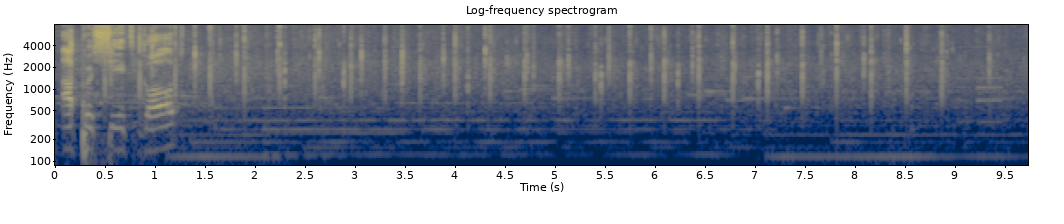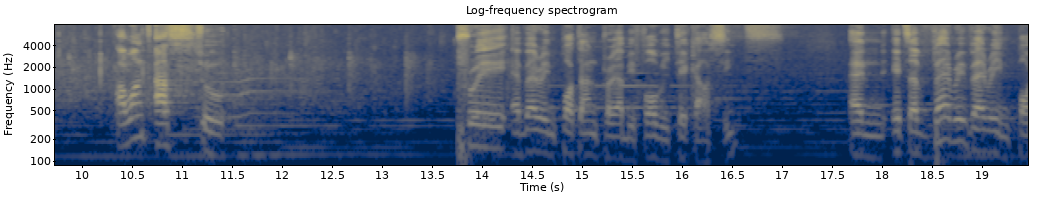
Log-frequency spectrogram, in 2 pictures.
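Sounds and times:
audience clapping hands: 0.0 - 15.1
speech: 0.1 - 1.5, 10.4 - 11.6, 13.8 - 16.9, 17.7 - 19.4.

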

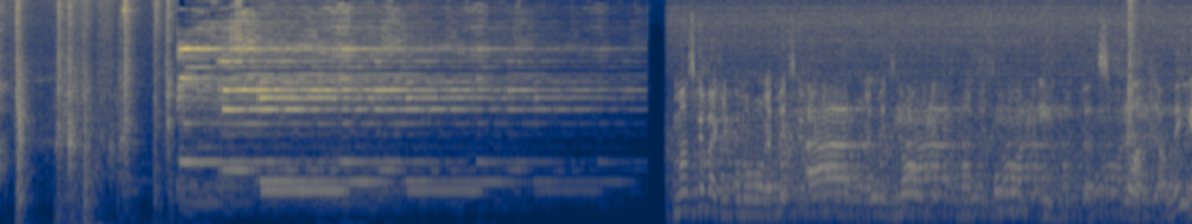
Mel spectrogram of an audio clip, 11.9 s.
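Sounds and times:
doorbell ringing: 1.8 - 6.6
speech: 6.8 - 11.9.

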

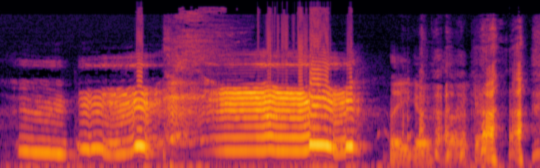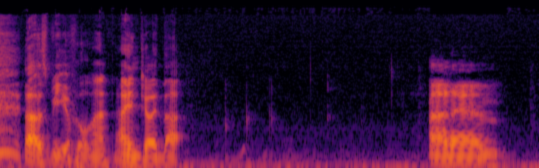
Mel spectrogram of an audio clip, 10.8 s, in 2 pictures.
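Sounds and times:
speech: 0.2 - 1.0, 4.1 - 7.3, 9.7 - 10.5
person vocally imitating a dying seagull: 1.0 - 3.5
laughter: 3.9 - 5.5.

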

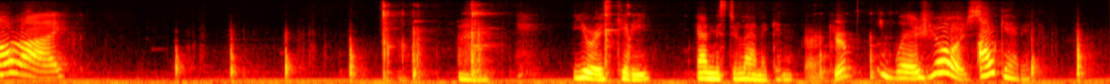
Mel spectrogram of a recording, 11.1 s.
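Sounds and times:
low steady hum: 0.0 - 11.1
cups and dishes clinking: 3.5 - 6.6, 8.0 - 9.0
speech: 4.6 - 5.0, 5.8 - 10.4.

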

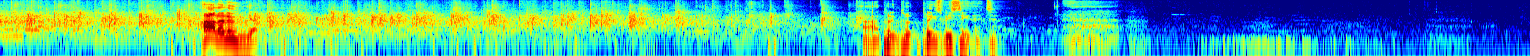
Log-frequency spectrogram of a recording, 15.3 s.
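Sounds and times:
crowd clapping: 0.0 - 9.7
speech: 2.0 - 2.7, 8.8 - 10.1.

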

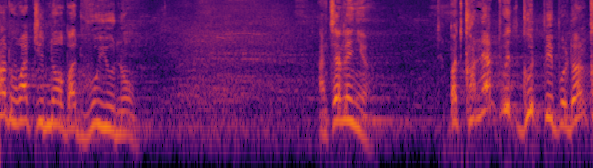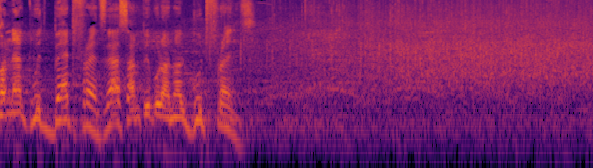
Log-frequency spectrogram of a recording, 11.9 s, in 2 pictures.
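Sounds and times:
speech: 0.0 - 1.5, 3.2 - 3.9, 4.5 - 8.6
audience hand clapping: 8.3 - 11.8.

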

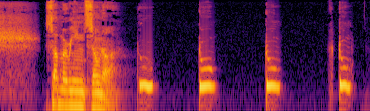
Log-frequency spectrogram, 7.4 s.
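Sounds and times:
speech: 1.0 - 2.4
voice imitating a tsunami with rushing hiss and wail: 5.3 - 5.7, 6.6 - 7.2.

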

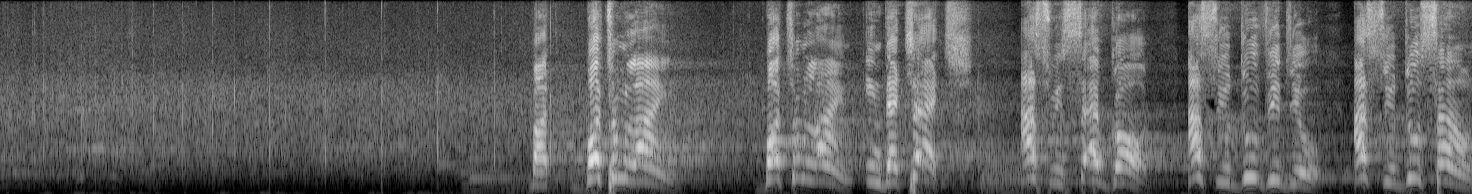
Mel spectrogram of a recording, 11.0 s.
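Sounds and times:
audience applauding: 0.0 - 6.9
speech: 4.0 - 11.0.

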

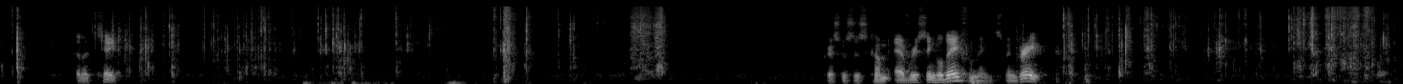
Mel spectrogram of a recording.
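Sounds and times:
wrapping paper on a holiday gift crinkling and tearing: 0.0 - 6.8, 10.6 - 14.0
speech: 0.8 - 1.4, 8.3 - 11.0.

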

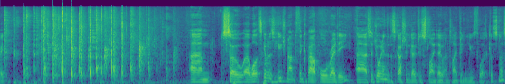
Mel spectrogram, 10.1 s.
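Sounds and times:
speech: 0.0 - 0.3, 3.8 - 10.0
round of applause: 0.0 - 3.6.

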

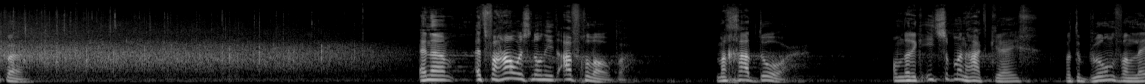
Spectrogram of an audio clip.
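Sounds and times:
speech: 0.0 - 0.4, 4.2 - 6.3, 7.2 - 8.0, 8.9 - 11.4
audience applause: 0.0 - 4.2.

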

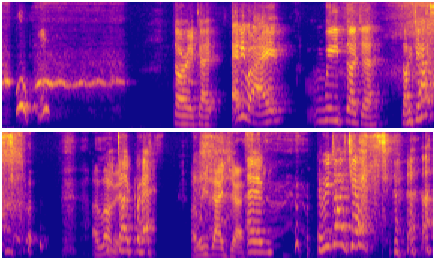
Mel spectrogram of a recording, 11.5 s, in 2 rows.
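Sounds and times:
failed attempt at whistling: 0.0 - 1.9
speech: 2.3 - 11.5
laughter: 5.4 - 7.4, 8.3 - 10.1, 10.8 - 11.5.

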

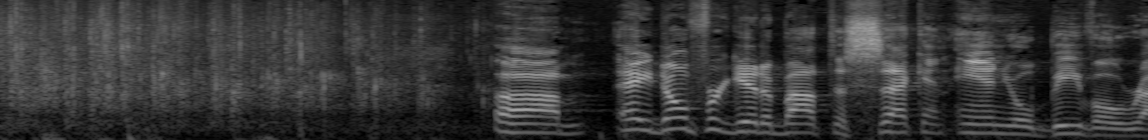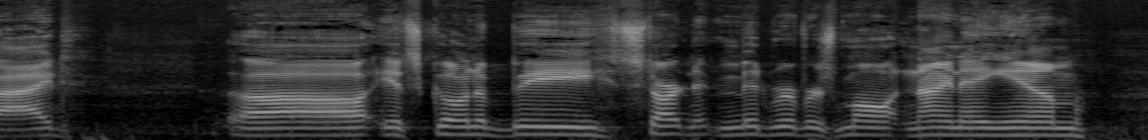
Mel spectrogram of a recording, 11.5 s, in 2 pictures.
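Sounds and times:
audience applauding: 0.0 - 2.5
speech: 2.5 - 6.2, 6.9 - 11.2.

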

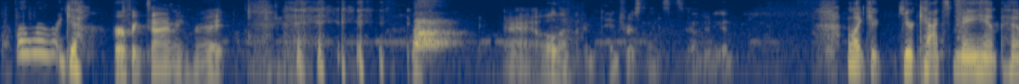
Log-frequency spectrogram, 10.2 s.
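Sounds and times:
speech: 0.2 - 7.5, 8.2 - 10.1
laughter: 2.5 - 4.2
dog barking: 4.1 - 4.7.

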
